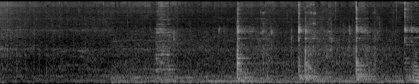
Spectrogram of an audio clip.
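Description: Potatoes frying in a pan for hilsa pulao, a low sizzle with occasional stirring scrapes and a few sharp clinks of a utensil against the pan, fairly close and without talking.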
